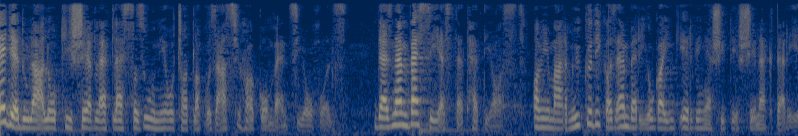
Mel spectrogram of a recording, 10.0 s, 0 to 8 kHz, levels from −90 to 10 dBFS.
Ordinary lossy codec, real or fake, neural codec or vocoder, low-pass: none; real; none; 7.2 kHz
